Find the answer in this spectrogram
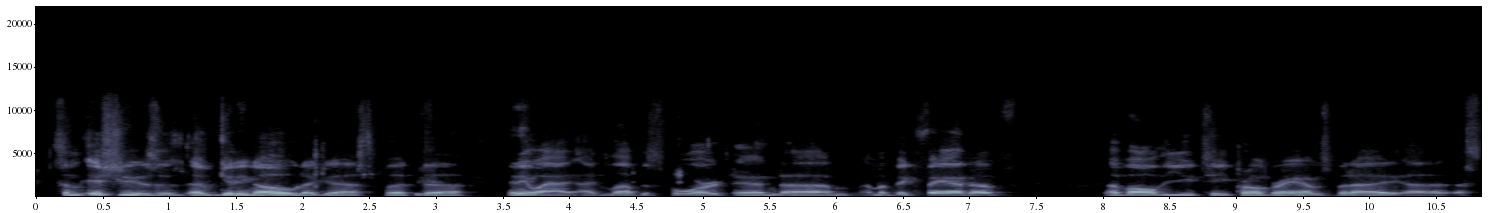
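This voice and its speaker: A man's medium-pitched, dark, mellow voice in a Texan accent, flat and monotone in intonation, at a moderate pace. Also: quiet background. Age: 70s. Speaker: tennis supporter. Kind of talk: casual chat.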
